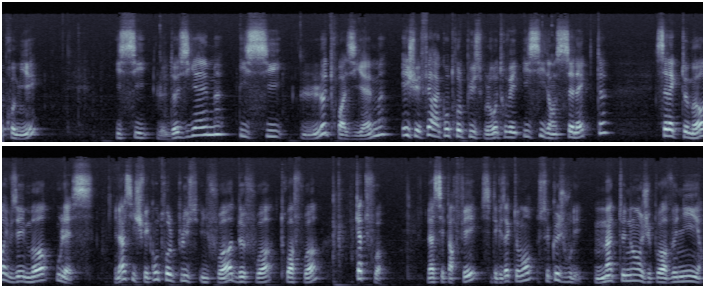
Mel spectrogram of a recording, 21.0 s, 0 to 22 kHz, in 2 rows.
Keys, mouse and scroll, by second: 0.1-1.9 middle drag, 1.9 shift+click, 2.8-4.5 middle drag, 4.5 shift+click, 5.4-8.1 middle drag, 8.1-11.3 drag, 13.0 ctrl+KP_Add, 13.7 ctrl+KP_Add, 14.5 ctrl+KP_Add, 15.5 ctrl+KP_Add, 17.0-19.0 middle drag, 19.0-21.0 scroll up 1.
